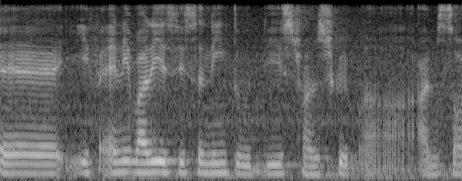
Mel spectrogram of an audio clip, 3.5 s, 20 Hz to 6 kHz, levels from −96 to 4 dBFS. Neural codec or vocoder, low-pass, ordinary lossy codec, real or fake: none; 5.4 kHz; none; real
